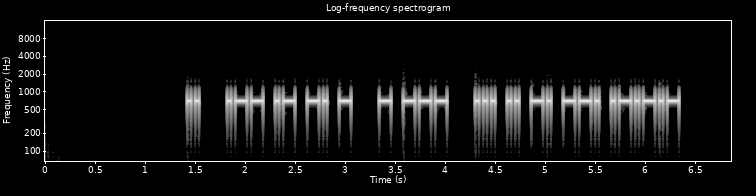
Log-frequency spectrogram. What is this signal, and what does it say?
Morse code, heard as a keyed tone, about 30 wpm, 700 Hz. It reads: I WANT TO SING.
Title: Sentences from Top 1000 Words - Review Part 2 - 30wpm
